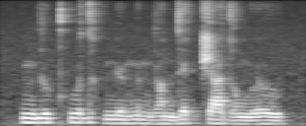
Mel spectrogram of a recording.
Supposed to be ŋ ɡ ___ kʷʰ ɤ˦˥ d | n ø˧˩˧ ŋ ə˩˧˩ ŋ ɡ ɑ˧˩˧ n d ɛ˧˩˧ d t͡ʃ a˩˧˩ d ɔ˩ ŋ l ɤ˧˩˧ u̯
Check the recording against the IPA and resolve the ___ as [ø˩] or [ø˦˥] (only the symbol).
ø˦˥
